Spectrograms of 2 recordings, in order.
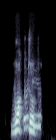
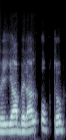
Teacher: If it is preceded by a word, the hamza is omitted in pronunciation, though it remains in writing. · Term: hamzatul wasl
